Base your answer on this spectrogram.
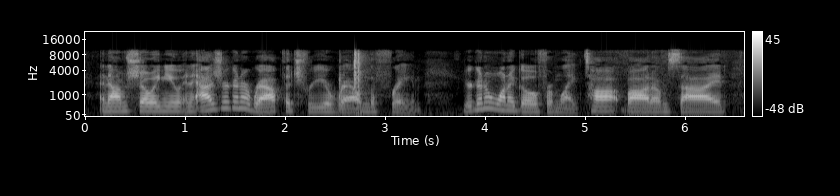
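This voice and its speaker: This woman speaks at a fairly low pitch with lively intonation. The background is quiet. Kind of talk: tutorial. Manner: fast.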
